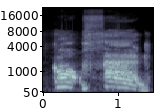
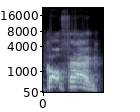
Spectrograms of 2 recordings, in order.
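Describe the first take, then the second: First: High, drawn-out mock British voice; each word stretched out high; slowed-down repeat. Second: High mock British bloke; put-on British voice at normal pace; British stranger repeating himself. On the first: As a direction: imitate the stranger saying it very slowly. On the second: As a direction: imitate the stranger asking in a high voice. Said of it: "Can you say that one more time".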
